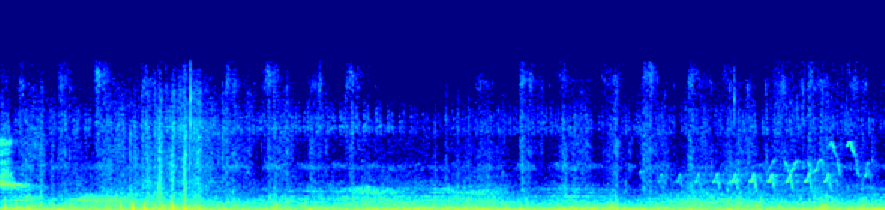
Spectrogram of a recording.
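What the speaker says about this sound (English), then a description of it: "Birds." Birds chirp in the open world of the fantasy game Tainted Grail: The Fall of Avalon, with faint high calls over a steady wash of wind and water ambience.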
